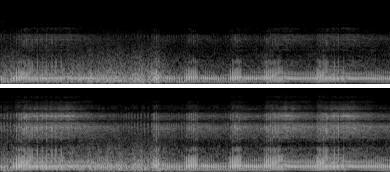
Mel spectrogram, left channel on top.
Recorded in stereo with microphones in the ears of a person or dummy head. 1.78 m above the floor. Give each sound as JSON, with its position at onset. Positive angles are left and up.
{"t": 0.0, "sound": "a motorcycle", "side_deg": -70}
